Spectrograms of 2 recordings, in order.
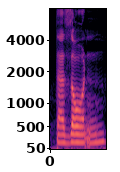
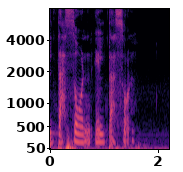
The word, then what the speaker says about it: tazón: By the way, the Z sound in Spanish is very similar to the S sound in English, okay? So you wouldn't say el tazón, right? No. You just pronounce it as if it was the letter S, okay?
